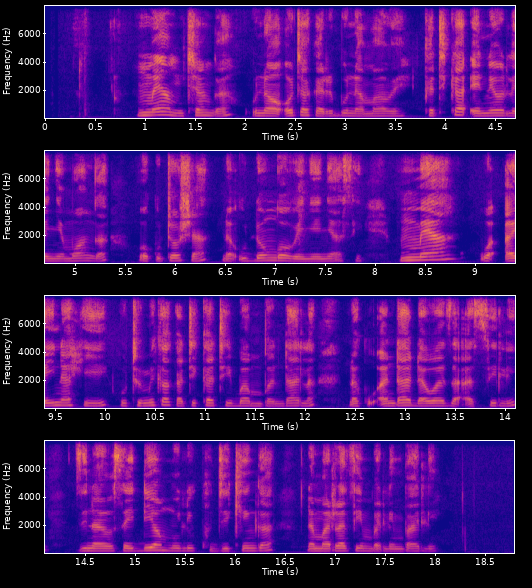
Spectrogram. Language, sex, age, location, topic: Swahili, female, 25-35, Nairobi, health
